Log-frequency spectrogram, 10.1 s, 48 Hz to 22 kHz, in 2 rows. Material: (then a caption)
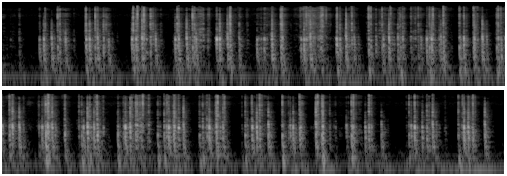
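Fabric. Fingertips and nails tap and scratch rapidly on the inner wall of a large hollow drum lamp shade, made of fabric over a stiff backing, perforated with swirl patterns, on a white metal wire frame. The result is dense, dry clusters of short clicks and scrapes centered in the midrange around 1 kHz, each dying away almost instantly, over a faint steady low hum.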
